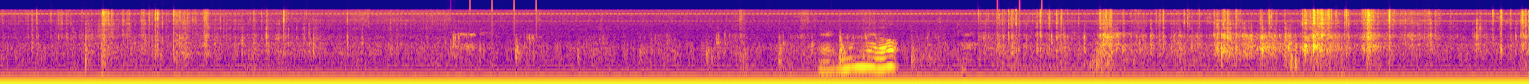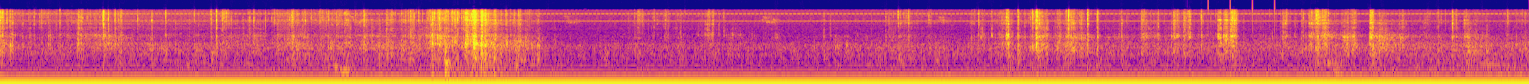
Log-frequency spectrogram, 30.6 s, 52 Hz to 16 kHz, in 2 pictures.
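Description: Plastic window tint film being handled and pressed onto wet glass: scattered crinkling and crackling in clusters, loudest about 20 seconds in, over a steady hiss.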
